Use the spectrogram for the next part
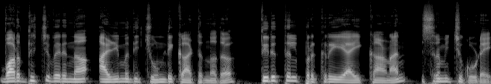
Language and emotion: Malayalam, neutral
